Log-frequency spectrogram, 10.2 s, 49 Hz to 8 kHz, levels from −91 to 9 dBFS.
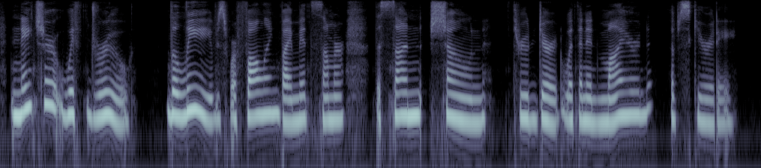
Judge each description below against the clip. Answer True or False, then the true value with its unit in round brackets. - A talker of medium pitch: False (225 Hz)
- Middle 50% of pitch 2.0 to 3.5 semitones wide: True (3.0 semitones)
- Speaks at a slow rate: True (100 wpm)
